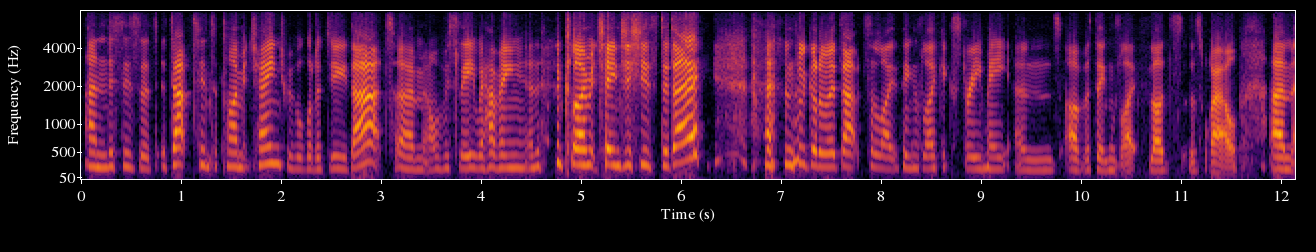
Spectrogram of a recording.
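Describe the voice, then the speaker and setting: A woman reading out news and events on a webinar over a video call, brisk and light. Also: a little high, bright, forceful tone, no room sound, poor audio. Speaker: webinar co-presenter.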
